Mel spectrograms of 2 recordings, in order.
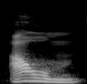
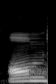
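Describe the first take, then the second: First: The vowel sounds like 'ow', as in pain. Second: The vowel sounds like a long 'oh'. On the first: It sounds like a cry of pain. "Aum sounds like I hurt my elbow" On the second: It sounds like the basis of reality. "Om sounds like the, the basis of reality"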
